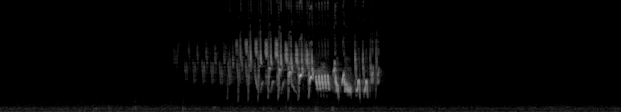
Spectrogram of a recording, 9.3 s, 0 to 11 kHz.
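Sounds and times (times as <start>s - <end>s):
common chaffinch Fringilla coelebs singing: 2.6s - 5.8s.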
